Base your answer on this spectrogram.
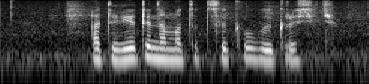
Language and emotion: Russian, neutral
